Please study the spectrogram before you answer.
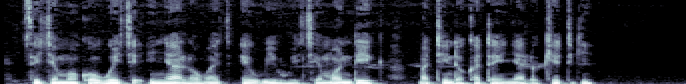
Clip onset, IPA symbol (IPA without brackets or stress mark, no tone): s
